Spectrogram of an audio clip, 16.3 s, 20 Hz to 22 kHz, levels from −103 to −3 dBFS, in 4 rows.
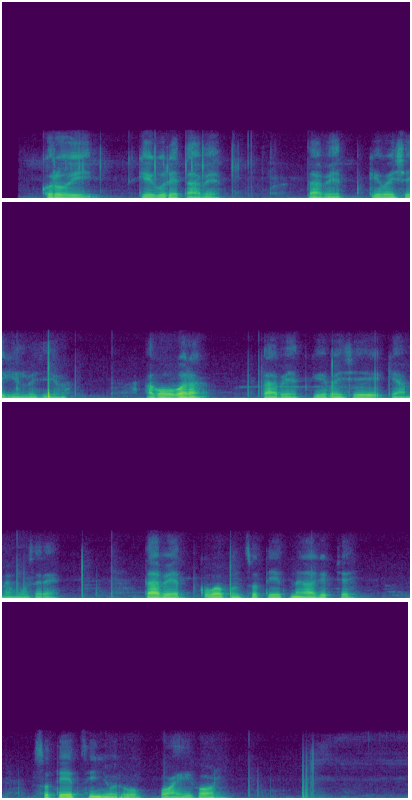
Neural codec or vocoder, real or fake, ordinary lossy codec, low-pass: none; real; none; none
